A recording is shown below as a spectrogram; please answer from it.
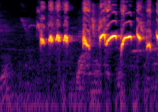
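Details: Orange-headed thrush song used as a lure to get a stressed, silent bird singing again: a quick run of five sharp, even notes, then rich, slurred whistled phrases rising and falling, bright and clear.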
